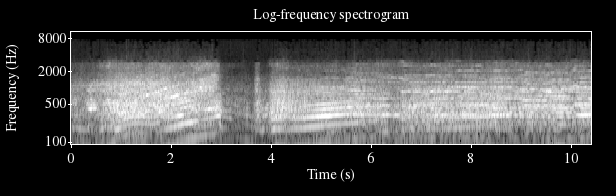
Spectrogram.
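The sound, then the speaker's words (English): A car engine starting and racing off, its whining tone revving and shifting in pitch. A brief drop comes partway through, then the engine carries on at a steady roar. “His foot pressed the starter, and the Green Hornet raced off.”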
